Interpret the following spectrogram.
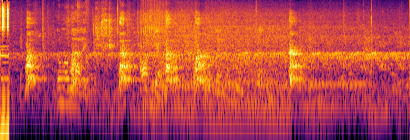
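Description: A dog barking in a string of short, irregular barks, several close together in the first half and one more near six seconds in.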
